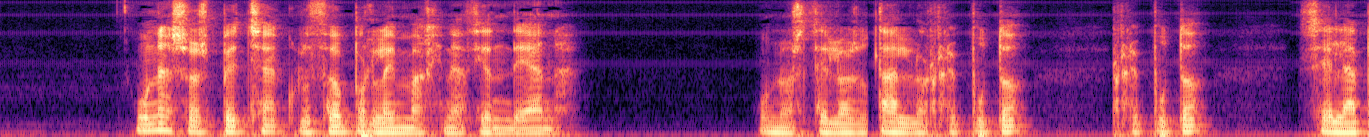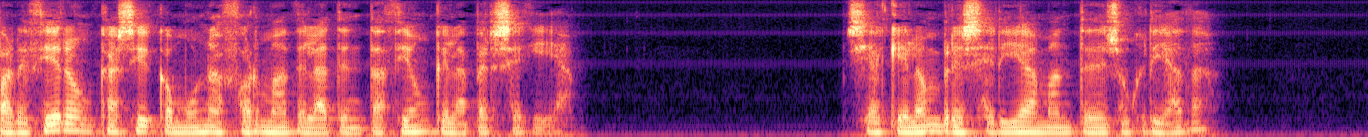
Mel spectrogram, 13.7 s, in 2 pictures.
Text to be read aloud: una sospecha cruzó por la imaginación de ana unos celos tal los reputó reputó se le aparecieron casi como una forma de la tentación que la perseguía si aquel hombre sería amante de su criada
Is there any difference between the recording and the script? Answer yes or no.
no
